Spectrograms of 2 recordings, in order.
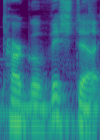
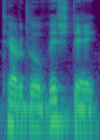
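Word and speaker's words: Târgoviște: started in season one they all pronounce it targo vista in the show but i think it's pronounced tergo vishte romanians correct me if i'm wrong so they return there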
